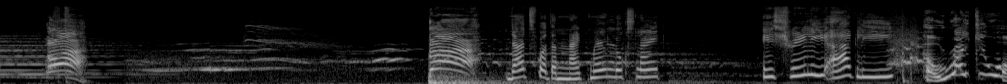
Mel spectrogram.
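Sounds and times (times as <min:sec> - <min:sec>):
eerie wavering tones: 0:01.2 - 0:07.6.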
